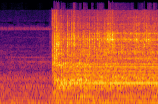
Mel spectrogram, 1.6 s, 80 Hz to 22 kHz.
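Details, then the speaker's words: Three-phase HVAC compressor, 17 years 6 months old, switched on with gauges connected: silence, then a harsh, hissy rush and low hum, like aluminum cans shaking inside; compressor about gone, replacement to be quoted. "Yeah, she's about gone. That's about all she could take. Sounds like somebody's got some aluminum cans in that compressor and they're shaking it for all they're worth."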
